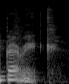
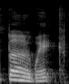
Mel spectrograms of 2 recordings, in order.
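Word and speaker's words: Berwick: Too this is the I would say Beric sweater and it says Burwick but I think it's Beric we do that in the UK we don't we have silent letters um this cute kids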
